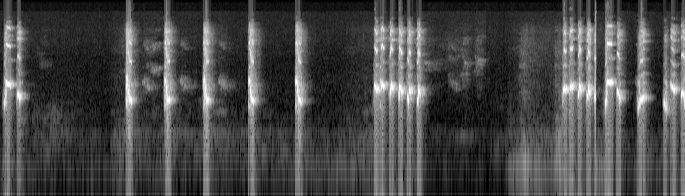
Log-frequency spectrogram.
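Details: A male sooty-headed bulbul sings in the gacor ropel style. Single sharp whistled notes are spaced about half a second apart, then come quick chattering bursts of bubbly notes, a short silence, and a faint low rustle.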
